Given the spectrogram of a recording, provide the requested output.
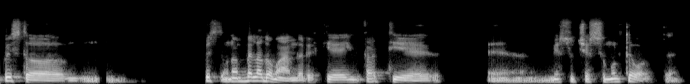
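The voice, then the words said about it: Deep heavy voice, Neapolitan accent. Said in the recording (Italian): “la tua voce sai... bella pesante bella, nel senso bella doppia... Come accento napoletano.”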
